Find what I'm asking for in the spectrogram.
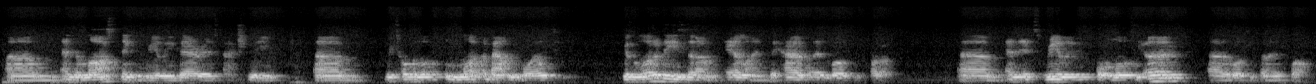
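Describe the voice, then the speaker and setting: A man in his thirties with an Australian accent, explaining his work as a guest in a relaxed interview, with many fillers and restarts. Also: lowish voice, normal speed. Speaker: guest, digital consultant. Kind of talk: casual interview answers. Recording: far from mic, echoey, dull lo-fi.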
